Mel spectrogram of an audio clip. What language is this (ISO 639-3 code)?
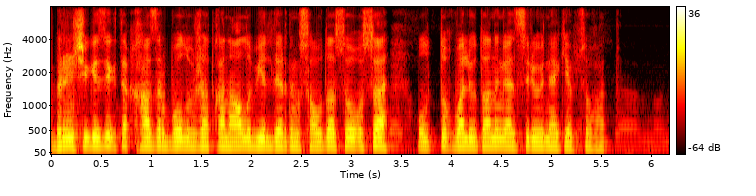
kaz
